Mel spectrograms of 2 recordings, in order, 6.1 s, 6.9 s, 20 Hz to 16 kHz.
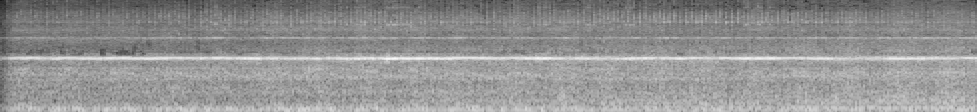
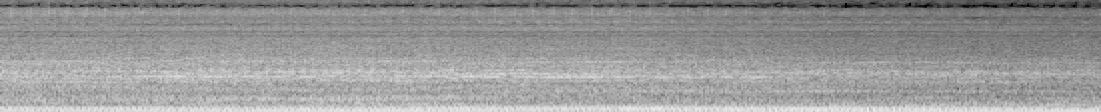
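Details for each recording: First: BMW E90 with N52 engine at quiet idle: steady piercing whistle near 2.5 kHz, first thought to be a belt, traced to the oil filter housing, a faulty oil filter or its seals. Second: BMW E90 N52 petrol engine idling smoothly with steady low hum after repair; high-pitched whistle gone, caused by a collapsed or torn oil filter.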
